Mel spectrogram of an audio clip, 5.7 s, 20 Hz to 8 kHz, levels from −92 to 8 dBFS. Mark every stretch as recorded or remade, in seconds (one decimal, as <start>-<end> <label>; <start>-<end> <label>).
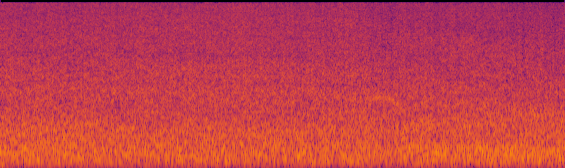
0.0-3.1 remade; 3.1-4.1 recorded; 4.1-5.1 remade; 5.1-5.7 recorded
